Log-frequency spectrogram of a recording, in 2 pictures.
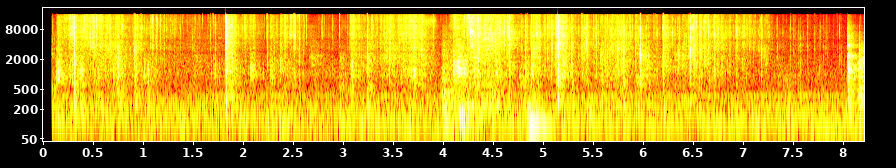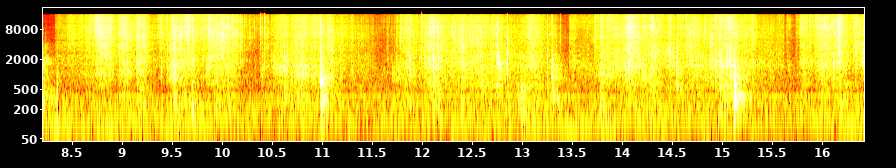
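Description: Plastic stretch wrap crinkling and crackling irregularly as it is peeled and pulled off a cardboard-wrapped picture frame, with a few sharp snaps.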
